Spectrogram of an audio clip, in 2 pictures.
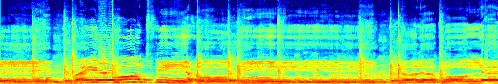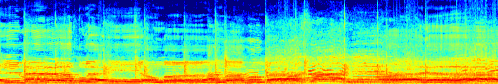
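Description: A man's voice chanting Sufi dhikr through a microphone, a melodic salawat on the Prophet Muhammad, with percussion beating along.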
